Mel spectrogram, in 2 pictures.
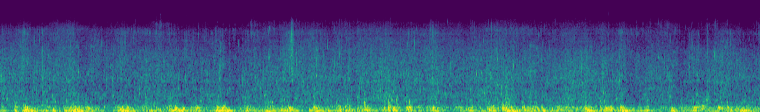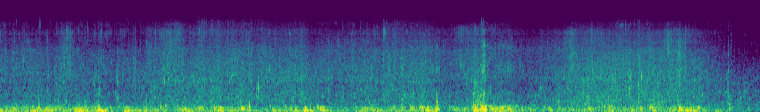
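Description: Wind buffeting the microphone in a heavy, fluttering rumble, over water washing and splashing against a kayak hull as it is paddled out through choppy shallows.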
